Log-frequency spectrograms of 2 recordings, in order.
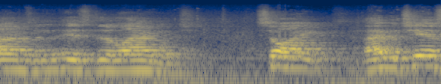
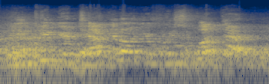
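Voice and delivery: high, imitated Donegal accent; baffling thick Irish brogue, played for laughs; northern Irish accent; 9 semitones higher than usual. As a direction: mimic an insistent northern Irishman. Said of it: "Eamon Malloy was from the north of Ireland".

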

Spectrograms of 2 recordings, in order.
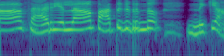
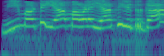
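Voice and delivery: higher, indignant challenge; angry scolding; 7 semitones higher than usual. Acted. Mother confronting whoever scolded her daughter, angry scolding. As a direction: demand an answer, pitched up. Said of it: "சத்தம் போடாத".

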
